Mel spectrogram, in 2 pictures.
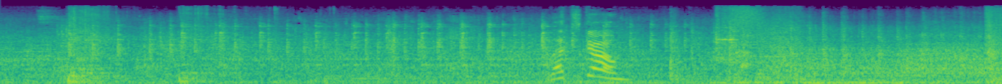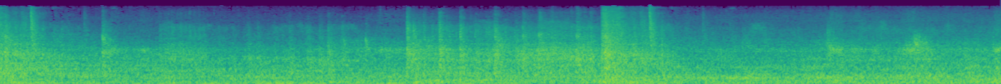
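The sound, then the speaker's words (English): Amusement ride cars rumble and clack along a track with a steady mechanical ratcheting, run to see if they can unload on their own, while people talk briefly over the noise. “Should we run the cars for a while, see if they can unload on their own?”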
